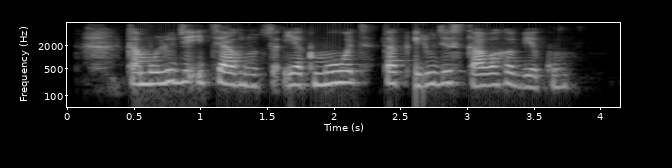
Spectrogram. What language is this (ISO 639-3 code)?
bel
